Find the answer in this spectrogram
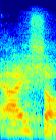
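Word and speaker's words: Aesop: that matter who is ESOP how do you spell it and do you say asop yes exactly no all right show is calls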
